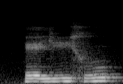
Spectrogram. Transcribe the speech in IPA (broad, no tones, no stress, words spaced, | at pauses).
ejiːxu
